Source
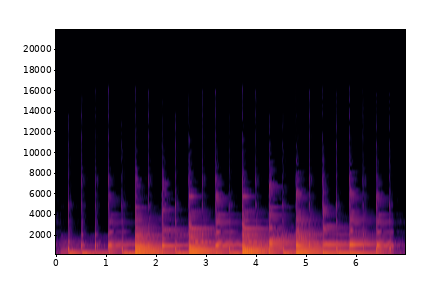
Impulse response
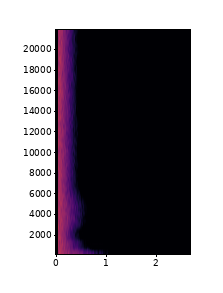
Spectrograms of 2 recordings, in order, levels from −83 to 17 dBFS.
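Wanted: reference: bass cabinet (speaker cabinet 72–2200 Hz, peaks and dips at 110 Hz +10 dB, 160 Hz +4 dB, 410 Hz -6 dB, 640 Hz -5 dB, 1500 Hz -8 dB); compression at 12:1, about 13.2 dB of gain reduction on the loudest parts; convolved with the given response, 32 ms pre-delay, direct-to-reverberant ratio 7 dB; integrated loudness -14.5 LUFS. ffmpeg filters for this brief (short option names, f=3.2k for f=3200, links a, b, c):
-filter_complex "[0:a]acompressor=threshold=-26dB:ratio=12,asplit=2[a][b];[1:a]atrim=start_sample=2205,adelay=32[c];[b][c]afir=irnorm=-1:irlink=0,volume=-20.5dB[d];[a][d]amix=inputs=2:normalize=0,highpass=f=72:w=0.5412,highpass=f=72:w=1.3066,equalizer=f=110:t=q:w=4:g=10,equalizer=f=160:t=q:w=4:g=4,equalizer=f=410:t=q:w=4:g=-6,equalizer=f=640:t=q:w=4:g=-5,equalizer=f=1.5k:t=q:w=4:g=-8,lowpass=f=2.2k:w=0.5412,lowpass=f=2.2k:w=1.3066,volume=14dB"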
